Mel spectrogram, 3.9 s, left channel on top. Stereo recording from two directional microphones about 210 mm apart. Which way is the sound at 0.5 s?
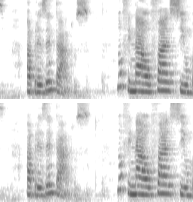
50° left (ahead or behind).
